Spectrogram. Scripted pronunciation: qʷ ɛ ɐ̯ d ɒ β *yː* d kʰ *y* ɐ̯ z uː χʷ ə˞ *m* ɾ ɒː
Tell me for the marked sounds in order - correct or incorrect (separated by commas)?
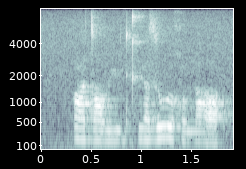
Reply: correct, correct, correct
